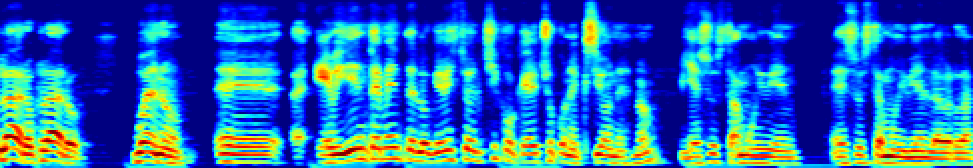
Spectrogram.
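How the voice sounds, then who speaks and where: A man talks at a very fast pace with a fairly high pitch. His pitch variation is ordinary, and the background is quiet. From Peru, Callao (Ventanilla). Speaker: rapper. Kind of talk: interview.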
